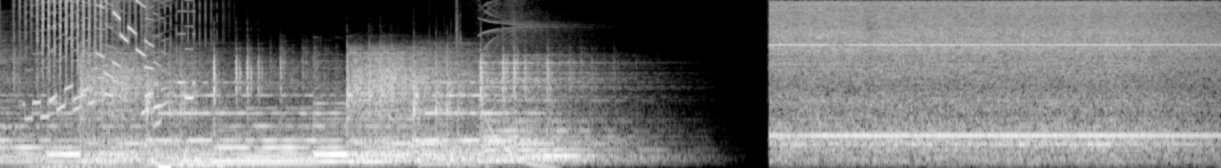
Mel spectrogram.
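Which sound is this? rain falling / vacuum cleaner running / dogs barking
vacuum cleaner running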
